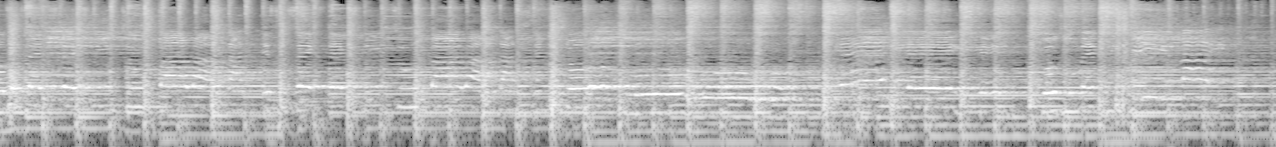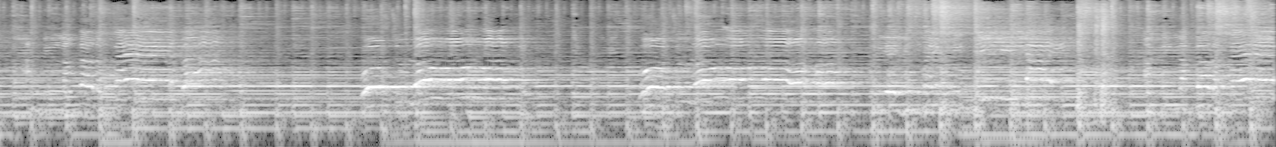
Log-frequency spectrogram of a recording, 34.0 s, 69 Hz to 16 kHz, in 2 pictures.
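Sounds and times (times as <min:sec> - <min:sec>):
rock band with guitar: 0:00.0 - 0:34.0
woman singing into a microphone: 0:00.0 - 0:34.0.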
